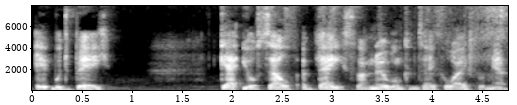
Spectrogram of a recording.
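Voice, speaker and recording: This woman has a very deep, low pitch and a somewhat breathy voice, with a Manchester accent. Her pitch varies in an ordinary way. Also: moderate pace. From Manchester, northern England. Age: 40s. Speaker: vlogger. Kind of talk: personal testimony. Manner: casual, with frequent um fillers.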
